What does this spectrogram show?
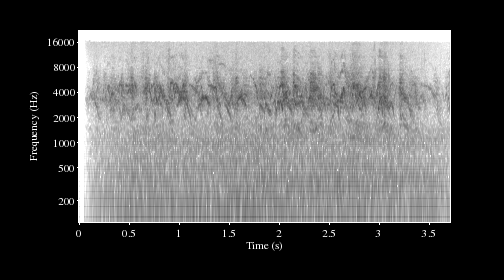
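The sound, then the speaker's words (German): Two kinds of migratory birds that fly each year to warmer southern regions, calling in a dense, continuous stream of high chirps and twitters, fairly loud, over a low rumbling background, with no pauses and no voices. “Einige Vögel zieht es Jahr für Jahr in die warmen Gefilde von zweien ist jetzt zu hören.”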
